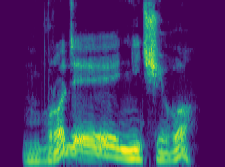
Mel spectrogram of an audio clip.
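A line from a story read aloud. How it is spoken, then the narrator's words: Mumbling. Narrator (Russian): промямлил он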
